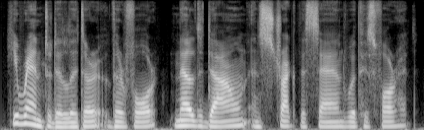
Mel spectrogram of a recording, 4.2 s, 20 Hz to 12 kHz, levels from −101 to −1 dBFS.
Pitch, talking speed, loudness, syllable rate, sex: 130 Hz, 210 wpm, -19 LUFS, 5.5 syllables/s, male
